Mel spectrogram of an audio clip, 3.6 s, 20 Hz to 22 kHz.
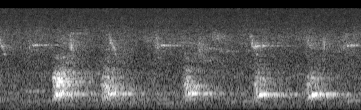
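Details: White-vented myna in Ubon Ratchathani, Thailand, on 14 December 2020: five harsh, nasal call notes with a bright upper tone, spaced roughly every half second over a light background hiss.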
